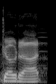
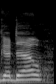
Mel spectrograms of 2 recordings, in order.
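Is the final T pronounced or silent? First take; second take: pronounced; silent. First: The final T is pronounced. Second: The final T is silent. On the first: "I always said Godot" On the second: "technically Godot ... it's probably a silent T at the very end"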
